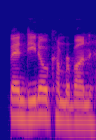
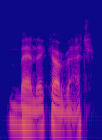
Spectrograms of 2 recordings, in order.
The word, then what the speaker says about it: Benedict Cumberbatch: I don't think I've ever seen anything Benedito Cumberbatch has ever been in that has been bad. Benedict Cumberbatch.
